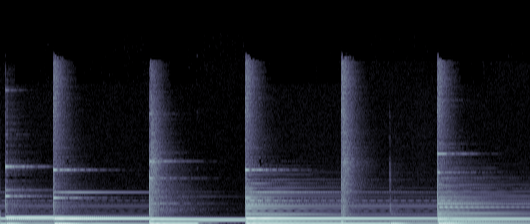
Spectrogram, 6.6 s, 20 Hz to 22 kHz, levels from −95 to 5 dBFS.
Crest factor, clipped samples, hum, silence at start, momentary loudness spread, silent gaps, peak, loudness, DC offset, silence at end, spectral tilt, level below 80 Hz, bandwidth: 16 dB; under 0.1%; none; 0 s; 10 LU; none; -2 dBFS; -18 LUFS; under 0.1%; 0 s; -7 dB/octave; -20 dBFS; 16 kHz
